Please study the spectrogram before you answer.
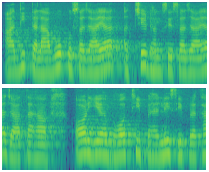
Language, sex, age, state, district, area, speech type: Hindi, female, 18-30, Bihar, Samastipur, rural, spontaneous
